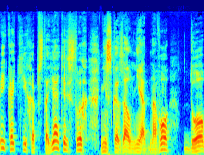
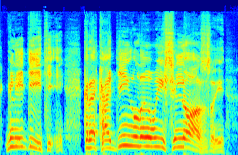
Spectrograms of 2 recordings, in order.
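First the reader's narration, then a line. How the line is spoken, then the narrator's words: Shouting parrot. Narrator (Russian): крикнул пестрый попугай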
